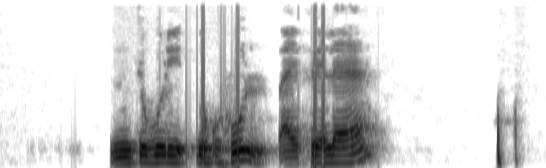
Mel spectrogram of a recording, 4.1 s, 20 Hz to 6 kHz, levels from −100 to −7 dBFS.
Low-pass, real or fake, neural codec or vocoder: 5.4 kHz; real; none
